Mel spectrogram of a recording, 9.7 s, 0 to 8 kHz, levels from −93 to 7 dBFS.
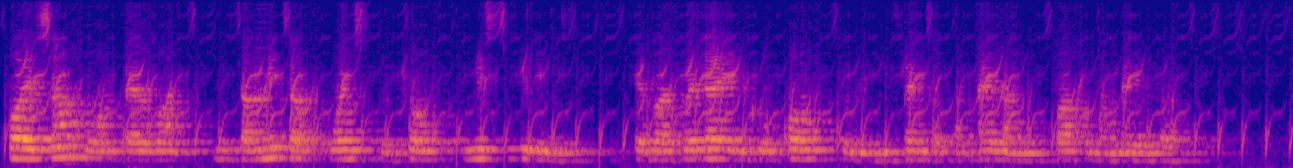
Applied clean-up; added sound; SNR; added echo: neural separator model SepFormer DNS4.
